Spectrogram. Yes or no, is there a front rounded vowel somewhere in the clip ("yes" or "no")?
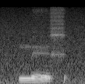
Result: yes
